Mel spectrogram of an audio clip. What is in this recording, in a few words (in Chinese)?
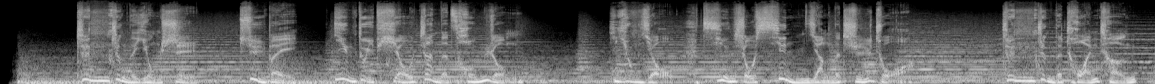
男国 宣传片 企业 激情; 中石油企宣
